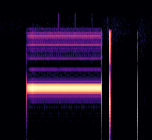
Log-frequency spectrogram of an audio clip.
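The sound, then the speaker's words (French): A telephone tone after a call hangs up: one long, steady, clear tone lasting about a second and a half, cut off abruptly, then two brief sharp clicks. “il y a eu du souffle et puis ça a raccroché”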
